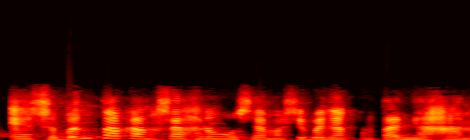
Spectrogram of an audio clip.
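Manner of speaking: an examiner holding the floor, mock-brisk; examiner cutting in. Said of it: "perhatikan intonasi penguji".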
